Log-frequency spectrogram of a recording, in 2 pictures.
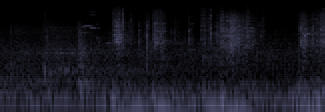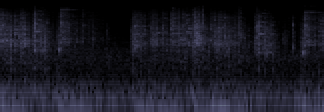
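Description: Objects rattle and clink as someone rummages through a box.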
